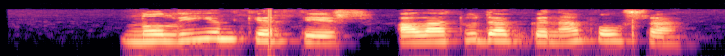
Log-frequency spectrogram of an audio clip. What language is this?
Mari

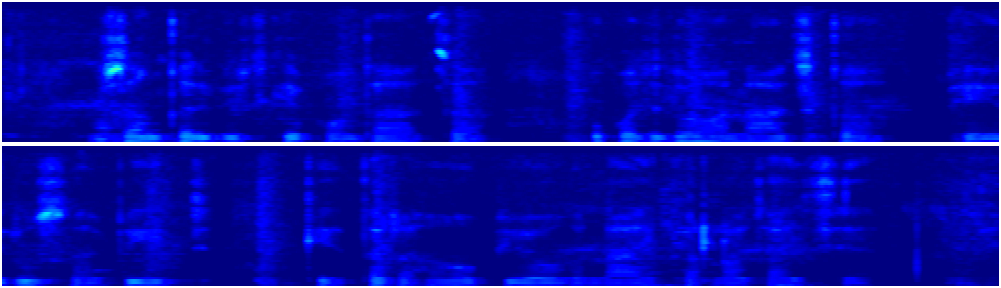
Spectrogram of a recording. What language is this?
Maithili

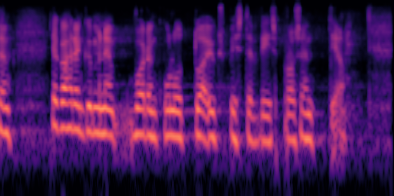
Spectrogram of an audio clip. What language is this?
Finnish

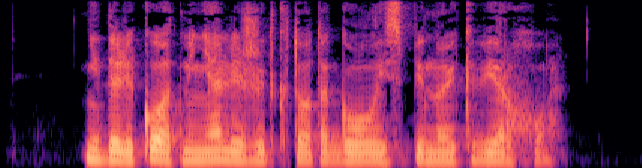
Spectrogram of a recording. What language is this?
Russian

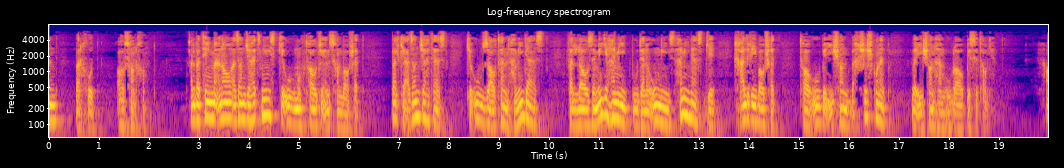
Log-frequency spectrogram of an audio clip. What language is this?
Persian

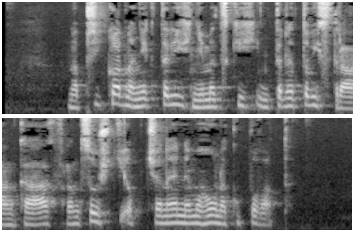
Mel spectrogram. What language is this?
Czech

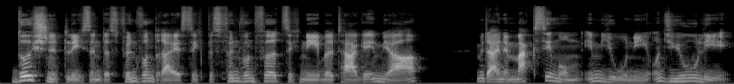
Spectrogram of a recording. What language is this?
German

